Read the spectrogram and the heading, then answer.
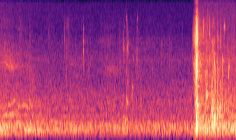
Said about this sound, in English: I'm just going to have a drink of water. Hang on.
